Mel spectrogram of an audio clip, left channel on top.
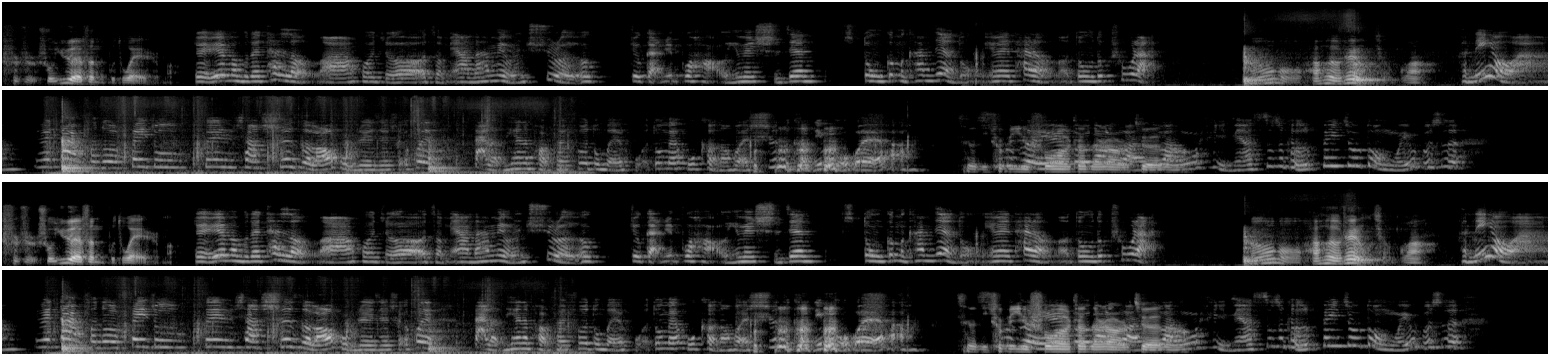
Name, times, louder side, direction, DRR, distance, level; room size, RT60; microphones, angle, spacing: voice 1, 0.0-1.5 12.5-14.3 23.2-23.8 25.0-27.3, right 4 dB, 80° right, 0.5 m, -26 dB
voice 2, 1.9-5.9 6.3-8.1 8.4-11.5 13.4-13.7 14.6-24.6 25.2-30.2, right 2 dB, 15° right, 1.7 m, -31 dB
sound 1, 9.6-10.1 10.7-10.8 11.7-11.9 12.2-14.1 14.7-14.8 15.1-15.2 16.0-17.8 18.2-18.3 18.8-18.9 19.5-21.1 21.6-21.7 22.1-22.2 22.5-22.6 22.9-23.0 23.9-24.5, left 3 dB, 25° left, 0.6 m, -33 dB
sound 2, 15.9-21.3, left 1 dB, 65° left, 2.6 m, -40 dB
18.0 x 8.7 x 2.2 m
head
